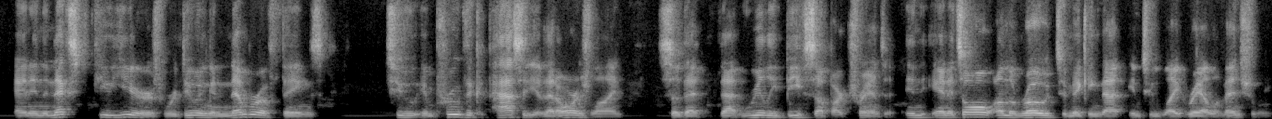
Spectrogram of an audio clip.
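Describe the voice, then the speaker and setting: This man has a medium pitch and ordinary pitch variation. His tone is dark and mellow. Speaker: city council member. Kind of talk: public presentation. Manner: fast.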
